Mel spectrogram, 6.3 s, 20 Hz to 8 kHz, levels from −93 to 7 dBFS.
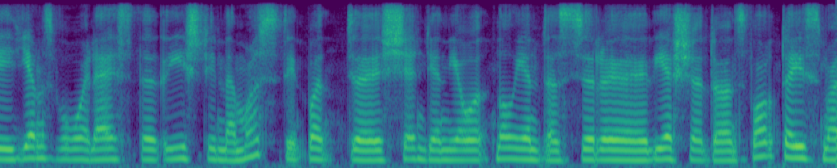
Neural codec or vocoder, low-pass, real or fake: autoencoder, 22.05 kHz, a latent of 192 numbers a frame, VITS, trained on many speakers; 7.2 kHz; fake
